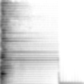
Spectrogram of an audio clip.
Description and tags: Glitched snare drums. The original samples were uploaded by user pjcohen.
